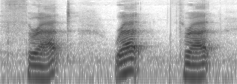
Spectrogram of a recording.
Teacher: You can feel, if I say the R first, my tongue is ready for the R. I just sneak it forward for that little TH sound and then pull it right back into that tight American R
